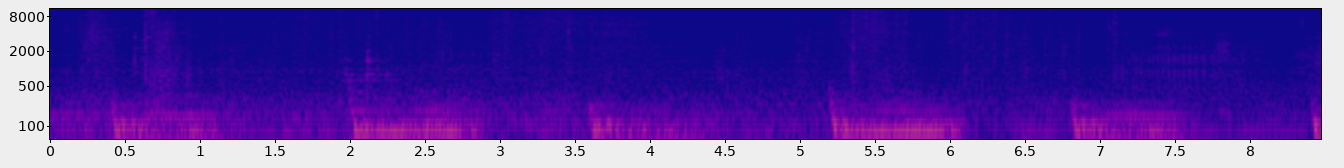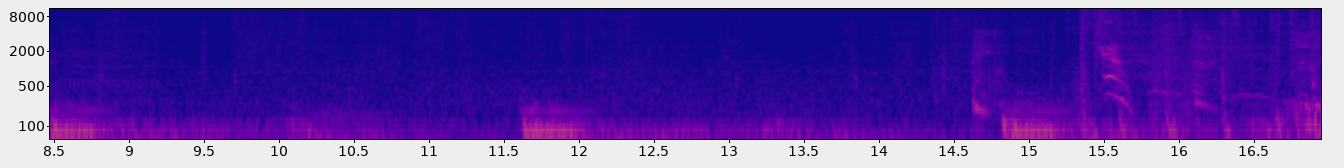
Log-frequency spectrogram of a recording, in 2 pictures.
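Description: Heavy footsteps thud softly on soft ground.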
